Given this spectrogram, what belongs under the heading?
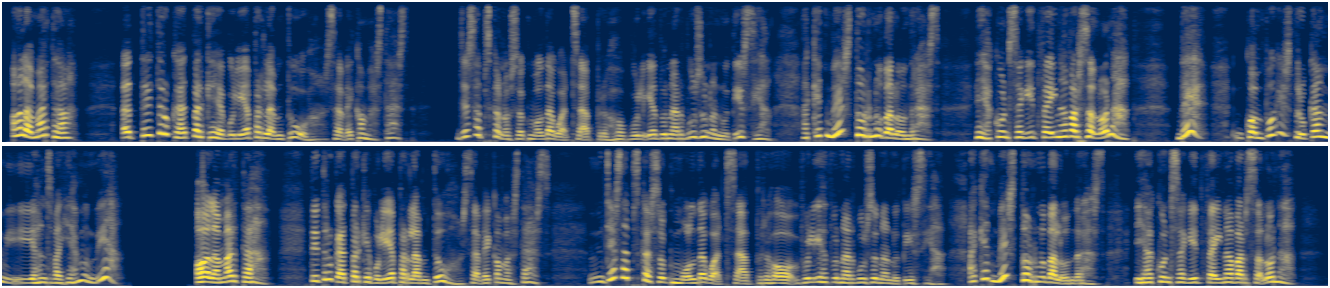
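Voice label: catalan real estate, female; professional Spanish and Catalan voice actor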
